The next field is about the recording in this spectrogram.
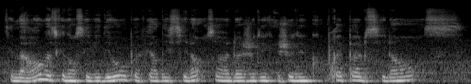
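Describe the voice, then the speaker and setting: A hoarse man with the flu, speaking at home in a rambling, sardonic monologue full of hesitations. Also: a little high, fairly even intonation, fairly quick, dark tone, slight background noise, poor audio. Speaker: vlogger.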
